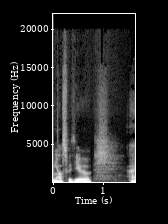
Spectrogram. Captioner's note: breath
